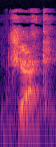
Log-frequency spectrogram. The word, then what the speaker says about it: JAK: medications in rheumatology called the jack inhibitors which is spelt j a k these medications that have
